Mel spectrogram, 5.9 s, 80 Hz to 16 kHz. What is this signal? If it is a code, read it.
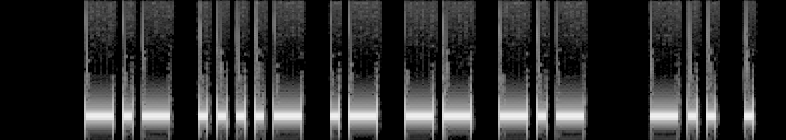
Morse code, heard as a keyed tone, about 17 wpm, 700 Hz. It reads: K4AMK DE
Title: USA Callsign DE Callsign - 5 Characters - 17wpm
